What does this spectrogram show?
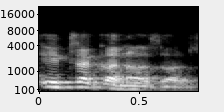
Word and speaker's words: itraconazole: So ittar, you say ittar, itraconazole.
